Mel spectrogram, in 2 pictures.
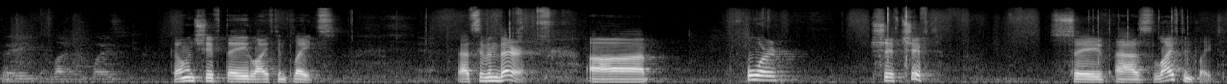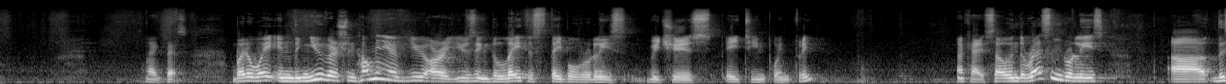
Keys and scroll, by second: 4.0 ctrl+shift+super+a.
